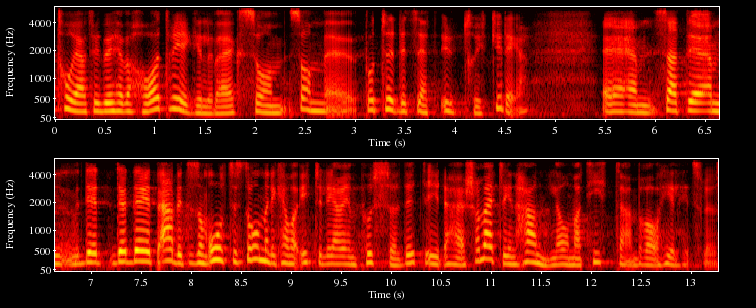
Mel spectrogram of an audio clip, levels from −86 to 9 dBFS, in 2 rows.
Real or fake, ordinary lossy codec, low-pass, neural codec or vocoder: fake; none; 5.4 kHz; codec, 16 kHz, 0.8 kbps, ZipCodec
